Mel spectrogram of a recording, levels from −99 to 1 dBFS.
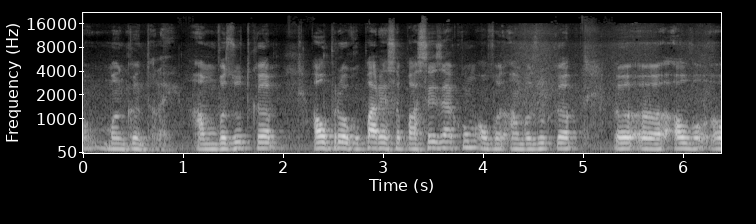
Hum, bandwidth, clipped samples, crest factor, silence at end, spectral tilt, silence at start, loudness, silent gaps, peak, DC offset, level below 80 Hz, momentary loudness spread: none; 16.5 kHz; under 0.1%; 18 dB; 0 s; -6.5 dB/octave; 0 s; -25 LUFS; none; -6 dBFS; under 0.1%; -64 dBFS; 8 LU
